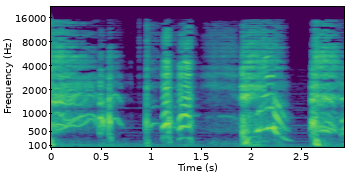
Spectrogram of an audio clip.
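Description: Several harsh, close coughs come in uneven bursts, some strained and voiced with a throaty rasp, separated by brief pauses and no talking.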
